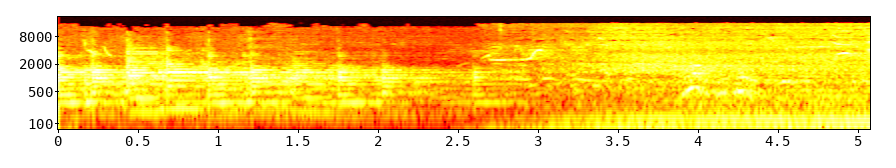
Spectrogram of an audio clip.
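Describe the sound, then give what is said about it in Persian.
A dog barks repeatedly over the first half, sharp yelps landing in a quick irregular rhythm against a tonal background, before giving way to a louder, rushing wash of noise. “خیر خدایا من سگو سخت میترسم، میخو طرف با بوده رئیس.”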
